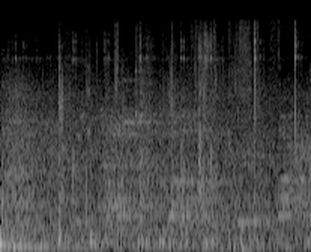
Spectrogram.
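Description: Plastic table tennis ball being hit back and forth in a doubles rally: a handful of sharp, irregular clicks as it strikes rubber paddles and the table, with voices in the hall behind.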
